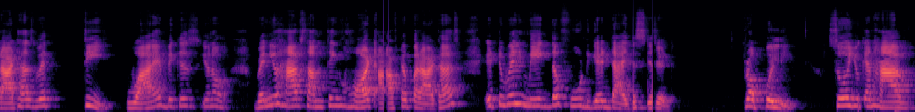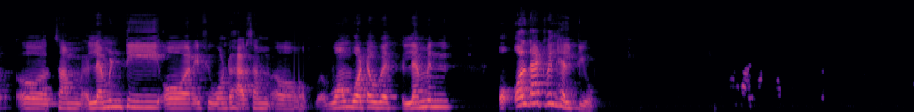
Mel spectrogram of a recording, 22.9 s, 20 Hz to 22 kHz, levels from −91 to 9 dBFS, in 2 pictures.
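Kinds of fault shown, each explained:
Chunks out of order: at 4.74, 7.92 and 15.12 s a 60 ms chunk plays late, briefly jumbling the speech.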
